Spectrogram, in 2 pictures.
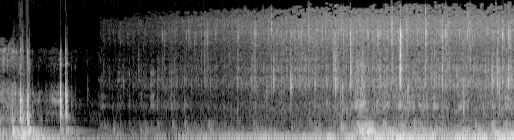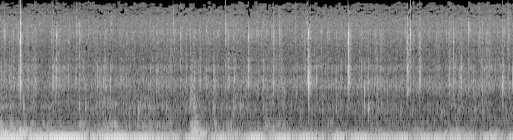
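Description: Underwater sound just after a rubber-band speargun shot: a few sharp knocks in the first second. Then, from about two seconds in, a steady low rumble of water moving past as the diver swims along the shooting line, with scattered sharp crackling clicks.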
